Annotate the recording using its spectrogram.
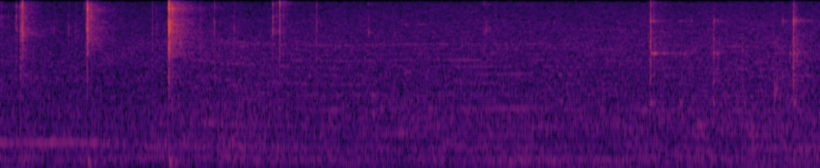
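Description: A few light, sharp clicks of metal parts and tools being handled over a faint background, the loudest about a second in.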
